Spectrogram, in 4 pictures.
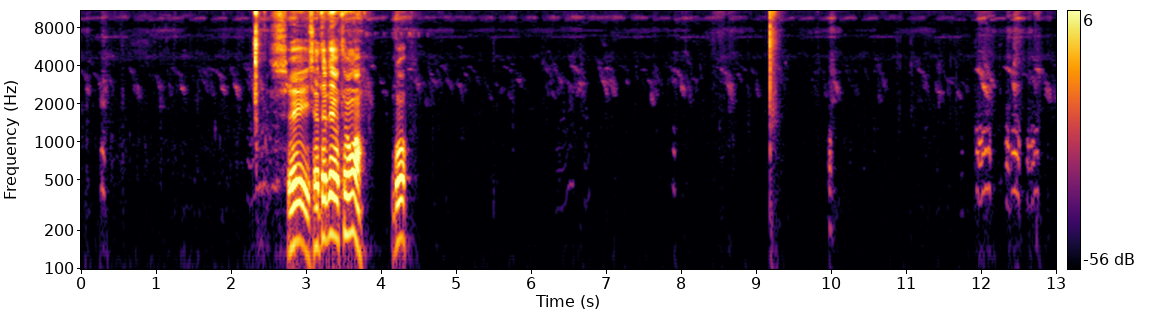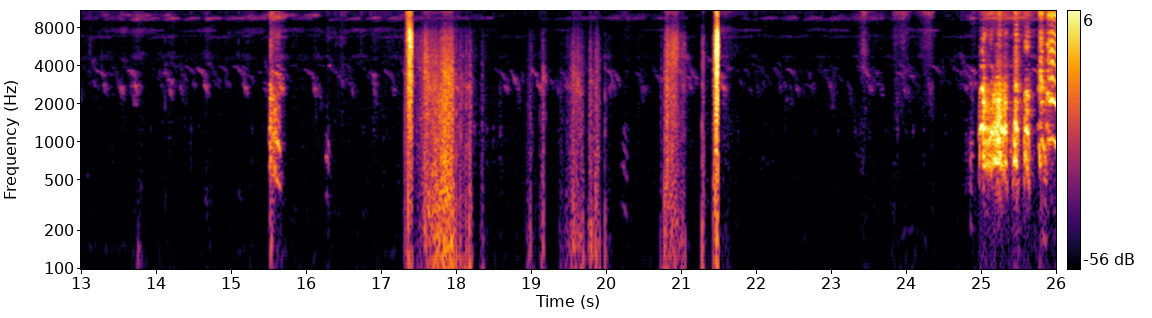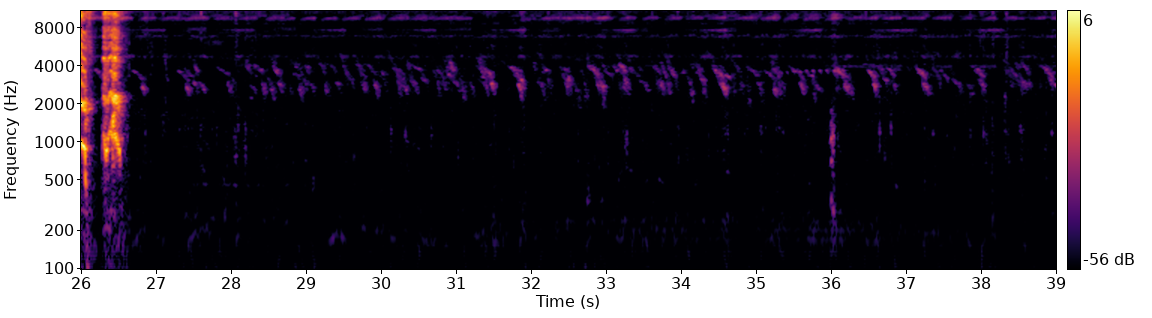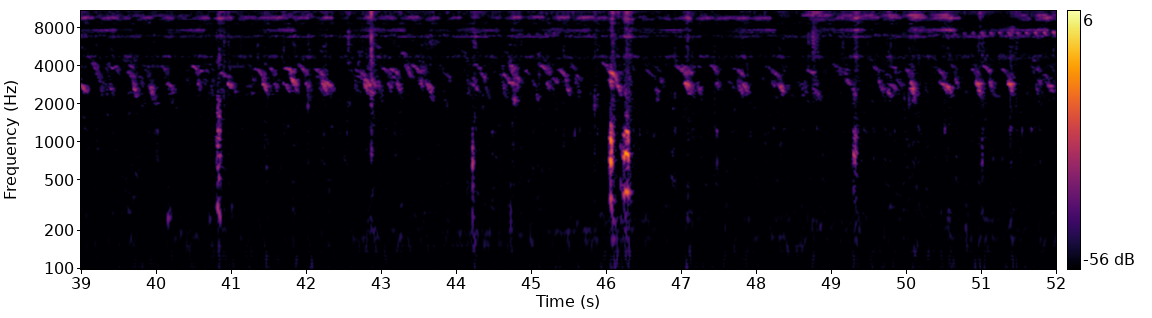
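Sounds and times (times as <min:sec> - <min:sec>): chickens clucking faintly: 0:00.0 - 0:04.5, 0:05.4 - 0:52.0
chicken loud call: 0:25.0 - 0:26.6.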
